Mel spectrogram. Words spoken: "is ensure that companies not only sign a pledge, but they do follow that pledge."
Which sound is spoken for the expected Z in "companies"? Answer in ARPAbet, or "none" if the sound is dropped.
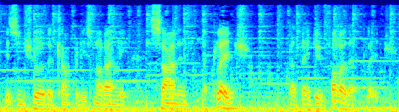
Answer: Z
